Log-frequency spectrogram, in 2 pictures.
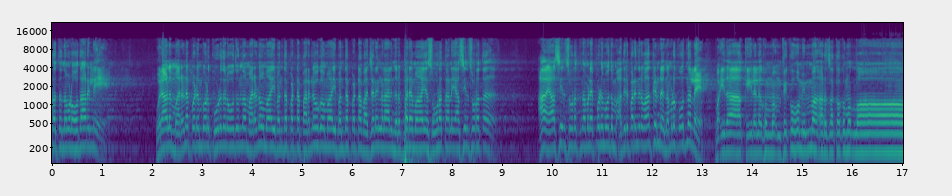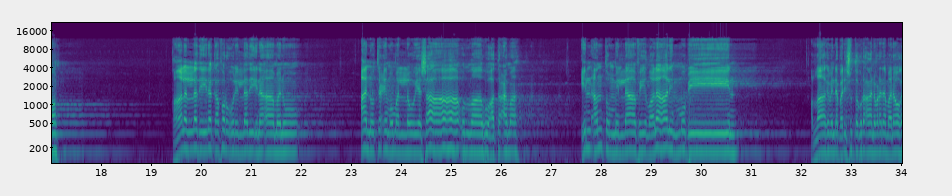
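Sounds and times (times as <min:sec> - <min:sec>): man chanting through pa system: 0:00.0 - 0:18.6, 0:19.4 - 0:22.6, 0:23.2 - 0:34.0
long echo: 0:00.0 - 0:34.0.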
